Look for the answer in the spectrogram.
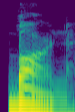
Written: bournless

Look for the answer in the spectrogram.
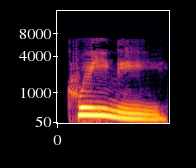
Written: Queenie

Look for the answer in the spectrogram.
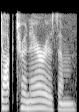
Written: doctrinairism

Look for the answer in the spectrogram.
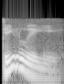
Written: dele

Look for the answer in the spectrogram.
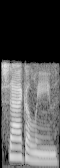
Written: Saghalien

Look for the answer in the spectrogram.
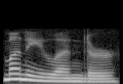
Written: moneylender

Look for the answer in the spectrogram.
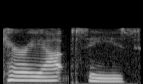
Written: caryopses

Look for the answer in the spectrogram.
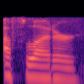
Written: aflutter

